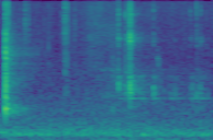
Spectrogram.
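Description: Air-hose quick-connect fittings clicking and rattling as red air lines are coupled to a pneumatic drive motor: one sharp click at the start, then a few lighter clicks about half a second and a second in.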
